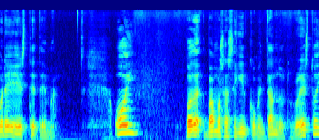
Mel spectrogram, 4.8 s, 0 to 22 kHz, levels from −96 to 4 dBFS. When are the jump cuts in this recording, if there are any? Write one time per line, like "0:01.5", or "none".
none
